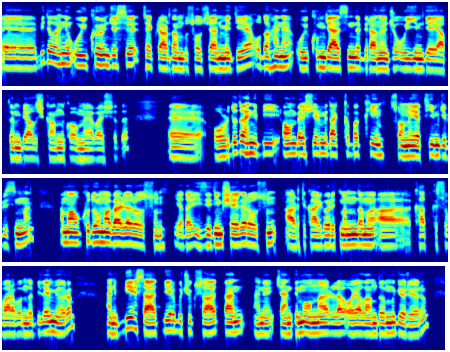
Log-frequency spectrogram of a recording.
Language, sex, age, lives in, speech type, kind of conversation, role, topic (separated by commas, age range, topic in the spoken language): Turkish, male, 25-29, Poland, conversation, advice, user, Ekran süremi azaltmakta zorlanıyor ve odaklanma sorunları mı yaşıyorum?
